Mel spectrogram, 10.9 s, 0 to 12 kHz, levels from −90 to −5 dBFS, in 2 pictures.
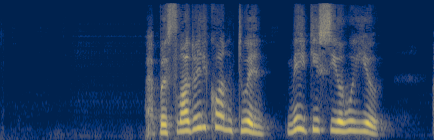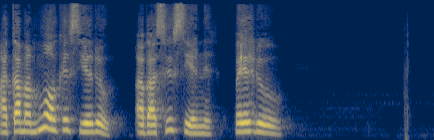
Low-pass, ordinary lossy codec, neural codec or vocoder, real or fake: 10.8 kHz; MP3, 48 kbps; codec, 16 kHz in and 24 kHz out, 0.6 kbps, FocalCodec, streaming, 2048 codes; fake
